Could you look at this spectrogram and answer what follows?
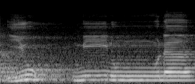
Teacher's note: hamzah itu di tenggorokan bagian bawah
